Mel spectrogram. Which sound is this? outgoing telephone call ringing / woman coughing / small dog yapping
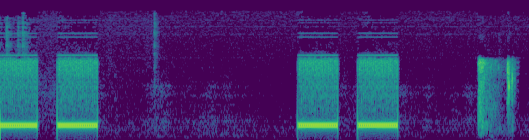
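outgoing telephone call ringing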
